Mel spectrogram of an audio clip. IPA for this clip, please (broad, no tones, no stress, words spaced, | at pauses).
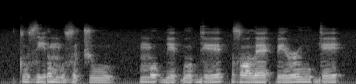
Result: tuzi ɾʊmuzʊt͡ʃu | moɡ͡beɓʊ ɡɪ | zɔlɛk͡pɪ ɹuɡe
